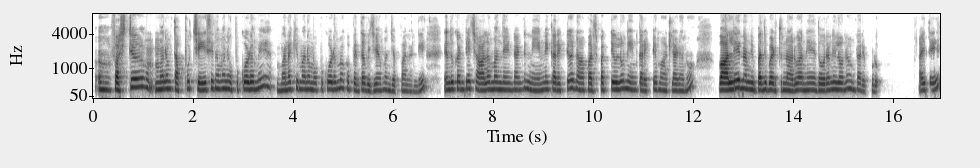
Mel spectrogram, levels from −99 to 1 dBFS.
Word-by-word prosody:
ఆ! - - +4 0.3
ఫస్టు 210 +5 +4 0.5
మనం 225 +2 +3
తప్పు 200 +2 -2 0.2
చేసినామని 230 +3 +1
ఒప్పుకోవడమే 220 +4 +2 0.4
మనకి 215 +3 -2
మనం 220 0 -1
ఒప్పుకోవడమే 215 +3 -2
ఒక 230 -2 -6
పెద్ద 190 0 -4
విజయమని 190 +2 -4
జేప్పాలండి. 175 0 -8 0.5
ఎందుకంటే 220 +1 0
చాలా 200 0 +1
మంది 215 -1 0
ఏంటంటే, 205 +3 -5
నేనే 195 +3 -3
కరెక్టు 200 +2 -2
నా 205 - -1
పెర్స్పెక్టివ్‌లో 205 +3 +1
నేను 205 -2 -3
కరెక్టే 185 +2 -3
మాట్లాడాను. 185 0 -4 0.6
వాళ్ళే 205 +4 +9
నన్ను 225 -2 +3
ఇబ్బంది 205 +1 +3
పెడుతున్నారు 195 -1 -1
అనే 200 +1 -2 0.2
ధోరణిలోనే 205 +3 0
ఉంటారెప్పుడు. 195 - -7 0.9
అయితే 200 0 -3
205 Hz, 115 wpm, -23 LUFS, 195-220 Hz, 0.9 s, వాళ్ళే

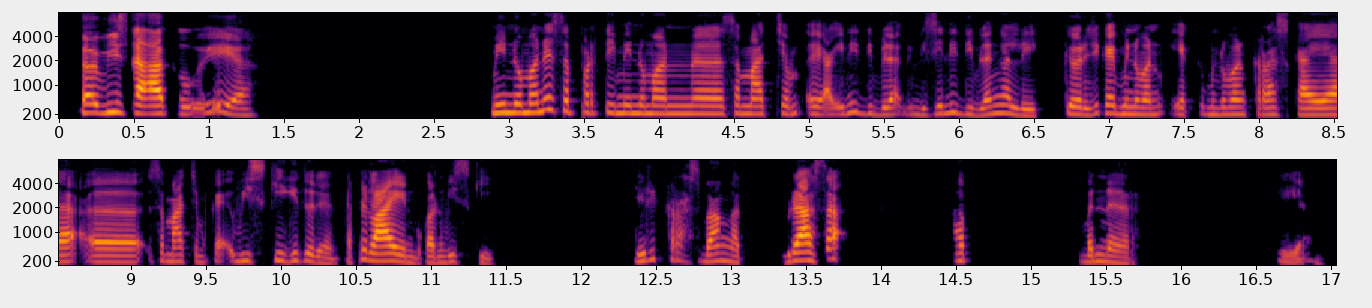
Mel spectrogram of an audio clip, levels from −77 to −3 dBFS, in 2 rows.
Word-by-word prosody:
Gak 245 -1 +5
bisa 255 -2 +6 0.2
aku 205 - -8
iya. 185 +8 -1 1.6
Minumannya 250 +6 +2
seperti 255 -4 -4
minuman, 220 -1 -1
eee, 215 0 +2
semacam, 215 0 -2
eee, 205 - -1
a - - -1
ini 230 +6 -5
dibila 215 -3 -5
di 200 - -14
sini 215 +3 -6
dibilangnya 200 +4 -2
liquor, 185 +4 -3
jadi 185 - -5
kayak 225 - +2
minuman 200 -2 -1
ya 195 - -7
minuman 195 +1 -2
keras 195 0 -4
kayak, 190 0 +3
eee, 180 -1 +2
semacam 195 -3 -4
kayak - - -8
whiskey 210 +2 -2
gitu 215 0 -4
deh, 160 -6 -6
tapi 205 - -7
lain, 205 -6 +7
bukan 165 +1 -3
whiskey. 170 -5 -7 0.9
Jadi 205 +5 -5
keras - - -8
banget 195 -3 -2 0.2
berasa 230 - +6 0.8
ap 215 - -2 0.7
benar. 185 -4 -4 0.9
Iya. 90 0 -10
205 Hz, 145 wpm, -25 LUFS, 190-225 Hz, 1.6 s, lain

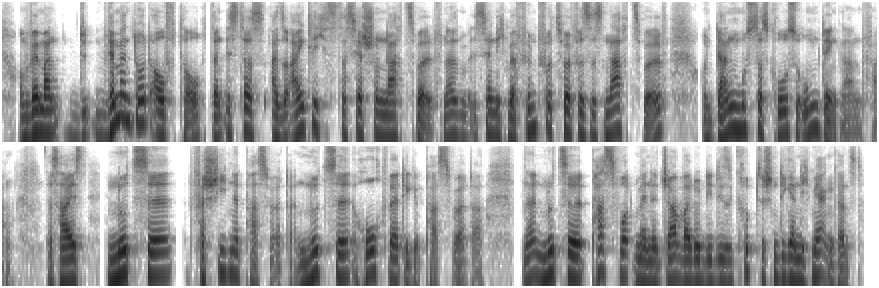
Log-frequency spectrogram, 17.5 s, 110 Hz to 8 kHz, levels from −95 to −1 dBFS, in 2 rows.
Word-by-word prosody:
und 120 +2 -2
wenn 145 +1 +8
man 145 0 +4
d 130 +1 -7
wenn 140 +6 +3
man 230 -1 +4
dort 200 0 +3
auftaucht, 130 -2 -1
dann 120 0 +1
ist 150 +2 -5
das 145 -2 +2
also, 125 0 0
eigentlich 160 +6 0
ist 175 - -10
das 140 +2 -3
ja 145 - +3
schon 135 -2 0
nach 125 0 0
12:00 125 - -2
ne? 130 +1 -1
Es 115 - -9
ist - - -5
ja 140 - +3
nicht 130 -1 -3
mehr 115 - +3
23:55, 155 0 0
es 135 -1 +1
ist 130 - -3
nach 155 +3 +1
12:00. - - -3 0.3
Und 110 -3 -6
dann 140 +7 +4
muss 165 +1 0
das 155 - 0
große 140 +1 0
Umdenken 145 - -1
anfangen. 80 +1 -12 0.3
Das - - -5
heißt, 125 +1 +3 0.2
nutze 155 +3 +4
verschiedene 155 +4 0
Passwörter, 100 -2 -9
nutze 145 +4 +1
hochwertige 135 -8 -1
Passwörter, - - -9 0.4
ne, 140 +4 -1
nutze 145 -1 +4
Passwortmanager, 130 -7 -1
weil 125 -1 +4
du 125 - +3
dir 120 0 -3
diese 120 -1 -3
kryptischen 170 +1 -3
Dinger 135 -1 +2
nicht 120 0 -2
merken 155 +1 -1
kannst. 95 -1 -7
135 Hz, 195 wpm, -24 LUFS, 125-155 Hz, 0.4 s, wenn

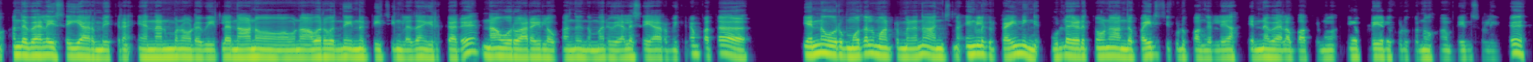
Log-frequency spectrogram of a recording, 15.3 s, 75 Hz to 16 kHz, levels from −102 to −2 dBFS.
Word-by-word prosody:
அந்த 145 0 +4
வேலைய 135 0 +4
செய்ய 130 0 +1
ஆரம்பிக்கிறேன். 110 0 -2
என் 115 0 +3
நண்பனோட 120 0 +2
வீட்ல 115 +2 -2
நானும், 115 0 +3 0.2
அவனும் 110 +1 0
அவரு 120 +1 +3
வந்து 120 +1 +1
இன்னும் 115 0 +2
டீச்சிங்ல 115 -1 -3
தான் 120 -2 +1
இருக்காரு. 115 +6 -2 0.2
நா 125 - +4
ஒரு 120 -1 +2
அறையில 115 -1 0
உட்காந்து 115 +1 -2
இந்த 110 - -2
மாரி 115 0 -3
வேலை 115 +1 -1
செய்ய 115 -2 -2
ஆரம்பிக்கிறேன் 110 +9 -8
பாத்தா, 165 +6 -1 0.9
என்ன 165 +4 +4
ஒரு 140 -1 +2
மொதல் 160 +5 +2
மாற்றம் 125 -1 +1
என்னன்னா, 145 +5 +1
5 120 -1 +1
நா - - -10
எங்களுக்கு 150 -6 +2
ட்ரெய்னிங். 130 -2 +3 0.2
உள்ள 135 +2 -1
எடுத்த 125 +1 -1
உடனே 135 0 +3
அந்த 120 -1 +2
பயிற்சி 135 0 0
குடுப்பாங்க 115 -2 -4
இல்லையா? 110 +1 -1 0.2
"என்ன 115 +1 +2
வேலை 110 0 0
பாக்கணும்? 110 +1 -5 0.2
எப்படி 120 +1 -3
அத 110 - -5
குடுக்கணும்?" 110 -1 -6
அப்படீன்னு 110 +1 -10
சொல்லிட்டு. 105 - -5
115 Hz, 190 wpm, -21 LUFS, 110-125 Hz, 0.9 s, அந்த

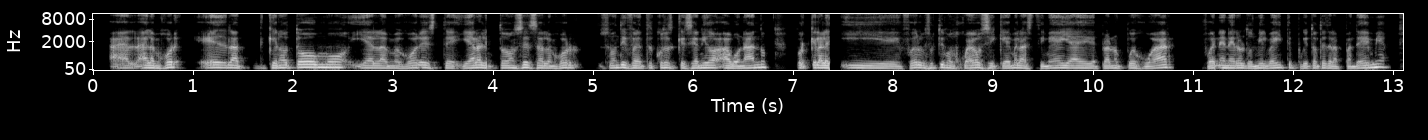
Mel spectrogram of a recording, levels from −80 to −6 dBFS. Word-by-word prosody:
A - - -3
a - - -3 0.2
la 140 - +3
mejor 160 +5 0
es 150 0 +2
la 140 -1 +1 0.2
que 135 0 +2
no 145 0 +1
tomo 165 0 +5
y 155 - -6
a 135 - 0
la 130 -1 -1
mejor, 125 +4 -3
este, 135 -3 -2
y 125 - -4
ahora 140 +3 +4
entonces, 135 +4 +1
a 135 - +1
lo 125 - 0
mejor 140 +4 -2 0.2
son 135 +1 -4
diferentes 135 -4 0
cosas 145 -2 -1
que 130 0 -4
se 125 +2 +1
han 130 - +1
ido 145 0 +3
abonando, 130 +5 +2 0.2
porque - - -2
la 140 -1 +6
y 130 -4 -2
fueron 140 +8 0
los 130 - -2
últimos 125 -2 -1
juegos 130 +1 +1
y 125 - -2
que 125 +1 -1
me 140 - 0
lastimé 125 +2 -1
ya 130 -1 +1
y - - -1
de 120 - -3
plano 120 +3 -2
no 110 - -8
pude 130 0 -3
jugar. 135 +10 0 0.3
Fue 125 - -1
en 135 - -3
enero 135 0 +2
del 135 - +1
2020 130 +5 -1
un - - -11
poquito 125 +1 -4
antes 125 - -2
de - - 0
la 110 - -4
pandemia. 145 +11 +1
135 Hz, 260 wpm, -21 LUFS, 125-145 Hz, 0.3 s, la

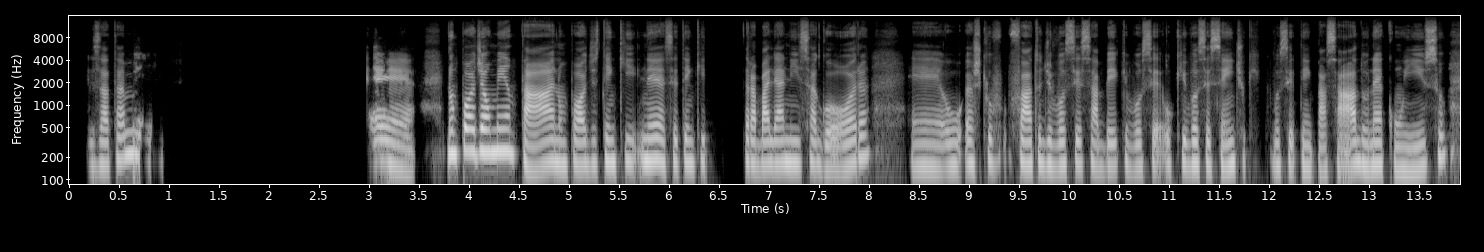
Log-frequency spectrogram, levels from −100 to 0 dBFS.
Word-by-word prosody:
exatamen 170 +7 0 2.3
É, 155 -6 +2 0.3
não 220 - +6
pode 240 +1 +6
aumentar, 220 -10 +5
não 165 -1 0
pode 160 0 0
tem 170 0 0
que, 175 +1 -6
né 180 -1 +3
você 170 - -4
tem 175 -2 -2
que 170 +1 -8 0.3
trabalhar 165 -1 +2
nisso 165 0 -1
agora, 160 +5 0 0.4
eh, 150 -1 -3
o 155 +1 -2
eu 165 - -1
acho 160 - -3
que - - -3
o - - -4
f 170 - -12
f - - -10
fato 160 0 +3
de 160 -1 -1
você 160 +2 -2
saber 150 -1 -3
que 165 - -8
você 150 +1 -4
o - - -4
que 165 +1 -4
você 160 0 -1
sente, 155 +2 -2
o - - -12
que - - -25
que - - -54
você 155 -2 -5
tem 145 -3 -5
passado, 150 +4 +2
né, 155 +1 +2
com 140 -3 -5
isso, 150 +9 -2
160 Hz, 185 wpm, -26 LUFS, 155-175 Hz, 2.3 s, não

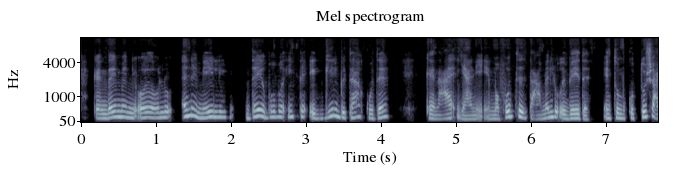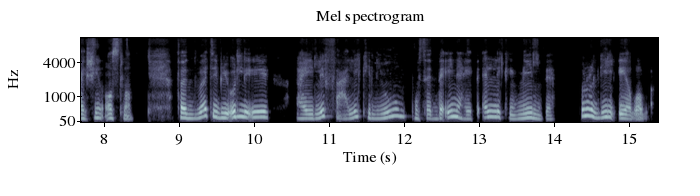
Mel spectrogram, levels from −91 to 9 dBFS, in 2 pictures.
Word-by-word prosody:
كان 170 -1 0
دايمًا 215 +4 +3
يقول 190 -1 +2
أقول 190 0 +1
له: 210 - 0 0.2
"أنا 255 +1 +4
مالي، 210 +2 +1 0.2
ده 175 +6 -2
يا 250 - +6
بابا 215 +1 -1
أنت 225 +1 -2
الجيل 200 +10 0
بتاعكم 195 -2 -2
ده 195 +8 0 0.5
كان 160 -2 -3
عا 165 +4 -2
يعني 140 -1 -4
المفروض 150 +10 +1
تتعمل 190 -4 0
له 215 - +2
إبادة، 165 -3 +1 0.2
أنتم 175 +2 0
ما 165 - -3
كنتوش 215 +8 +1
عايشين 165 +4 -1
أصلًا." 170 -1 -4 0.6
فدلوقتي 195 +6 +3
بيقول 190 +4 +5
لي 210 - +6
إيه: 215 0 +4 0.4
"هيلِف 170 +10 -2
عليكِ 210 +4 -5
اليوم 205 +10 -1
وصدّقيني 165 +8 0
هيتقال 205 +9 -1
لِك 200 -7 -2
الجيل 160 +2 -1
ده."، 140 0 -9 0.4
قُلت 265 +1 +6
له: 250 - +7
"جيل 205 +2 0
إيه 165 - +4
يا 150 - +1
بابا؟" - - -3
190 Hz, 170 wpm, -26 LUFS, 165-220 Hz, 0.6 s, له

